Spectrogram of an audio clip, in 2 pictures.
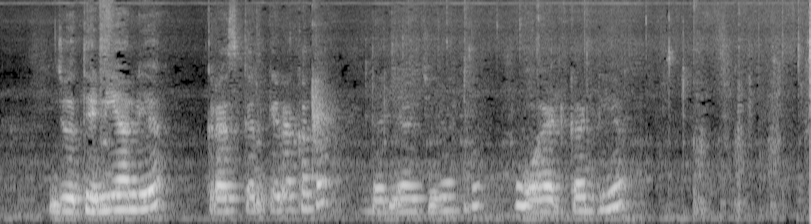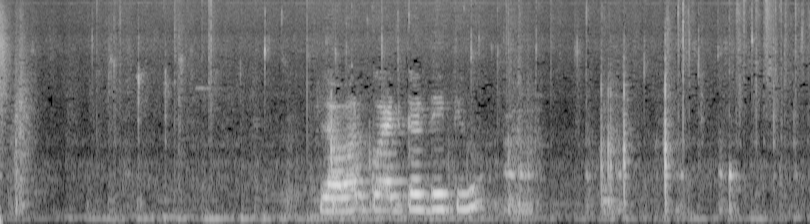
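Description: Mustard seeds sizzle and crackle in hot oil.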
